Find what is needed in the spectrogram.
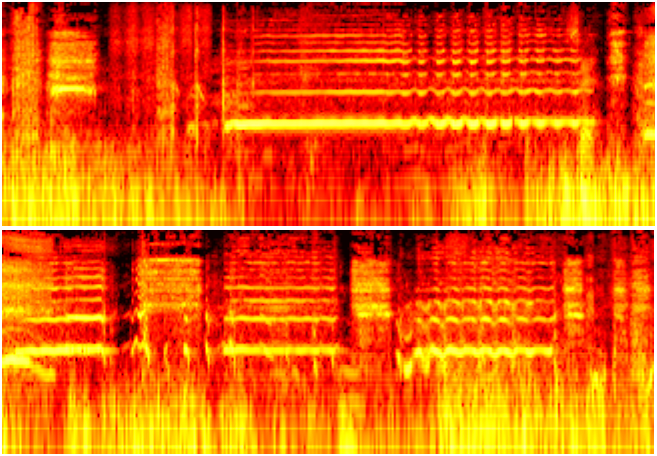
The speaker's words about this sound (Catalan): el Liceu també podria estar-se plantejant fer alguna coseta amb aquest burro, L'escoltem! Sí, home. Això és una porta de pàrquing. És un burro.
